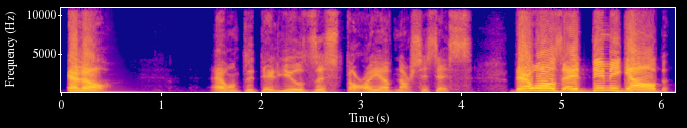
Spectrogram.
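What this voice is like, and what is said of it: Exaggerated fake French accent. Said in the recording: “a ridiculous French accent”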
